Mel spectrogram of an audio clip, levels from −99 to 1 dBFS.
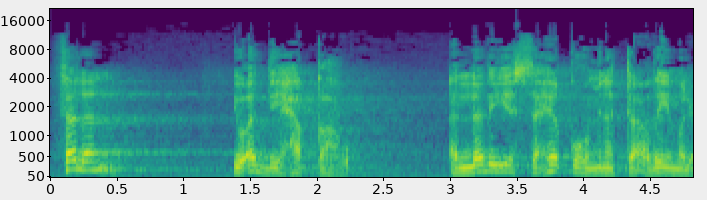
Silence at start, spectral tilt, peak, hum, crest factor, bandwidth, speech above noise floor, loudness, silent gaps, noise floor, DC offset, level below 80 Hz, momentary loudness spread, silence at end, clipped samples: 0.05 s; -4 dB/octave; 0 dBFS; none; 16 dB; 12 kHz; 28 dB; -14 LUFS; none; -43 dBFS; under 0.1%; -50 dBFS; 17 LU; 0 s; under 0.1%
